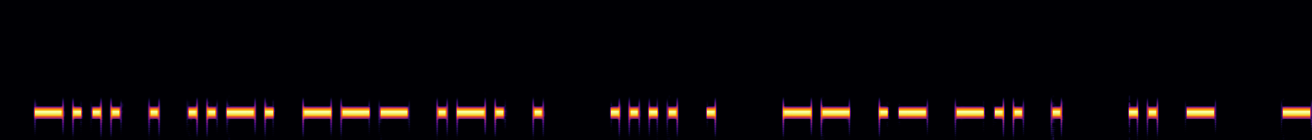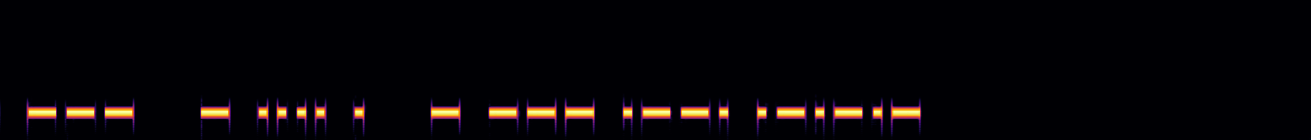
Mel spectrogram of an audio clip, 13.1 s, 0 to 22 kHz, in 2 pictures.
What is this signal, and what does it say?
Morse code, heard as a keyed tone, about 25 wpm, 700 Hz. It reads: BEFORE HE MADE IT TO THE TOP.
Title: Sentences from Top 1000 Words - Review Part 2 - 25wpm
